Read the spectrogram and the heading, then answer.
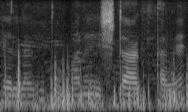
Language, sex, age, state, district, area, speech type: Kannada, female, 18-30, Karnataka, Vijayanagara, rural, spontaneous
